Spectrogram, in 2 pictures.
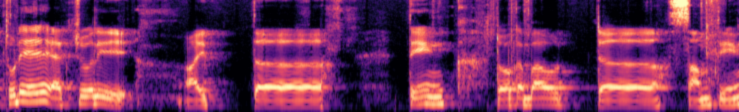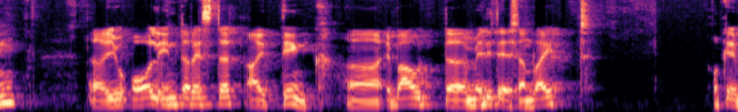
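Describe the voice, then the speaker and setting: Slow-speaking Sri Lankan monk. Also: male voice, mid-range voice, a little mellow. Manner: unhurried, pauses often with "uh", simple phrasing. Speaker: Buddhist monk giving a Dhamma talk. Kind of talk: slow, halting Dhamma talk with many fillers. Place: meditation center room.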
